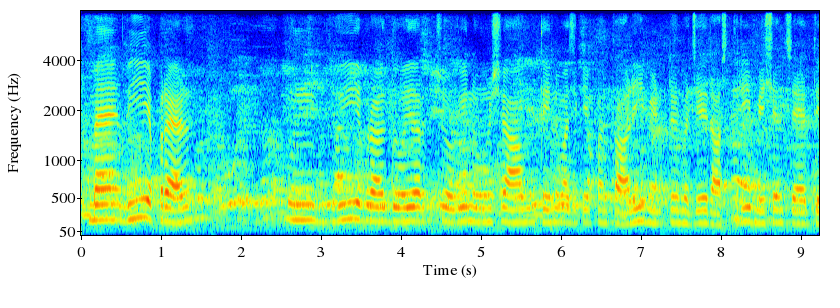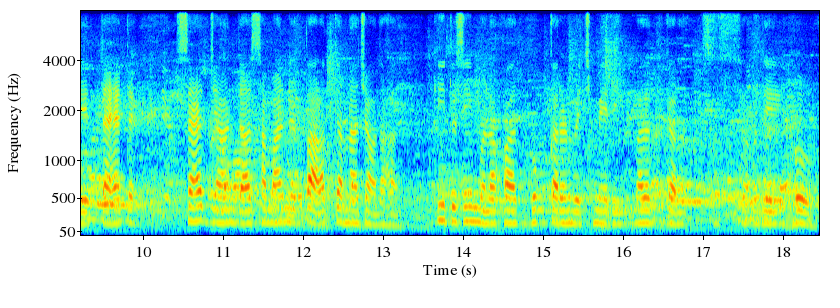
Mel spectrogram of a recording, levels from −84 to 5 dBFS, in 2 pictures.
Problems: continuous background conversations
